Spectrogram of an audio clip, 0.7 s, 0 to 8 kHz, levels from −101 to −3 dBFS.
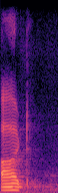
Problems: none marked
